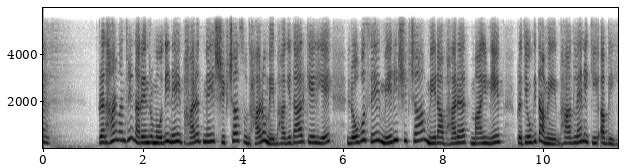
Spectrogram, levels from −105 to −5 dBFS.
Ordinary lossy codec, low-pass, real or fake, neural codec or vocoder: none; 5.4 kHz; fake; codec, 16 kHz, about 1 kbps, DyCAST, with the encoder's durations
